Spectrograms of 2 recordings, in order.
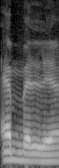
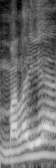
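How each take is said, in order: First: The word begins with an 'e' vowel sound. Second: The word begins with an 'm' consonant sound. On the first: The speaker calls it right. "ఓవెల్ సౌండ్తో పలుకుతున్నాం" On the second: The speaker calls it wrong. "మలయే అంటలా"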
